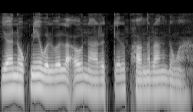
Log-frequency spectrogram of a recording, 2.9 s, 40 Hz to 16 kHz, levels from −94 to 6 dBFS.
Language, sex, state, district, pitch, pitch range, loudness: Garo, male, Meghalaya, West Garo Hills, 125 Hz, 115-135 Hz, -16 LUFS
